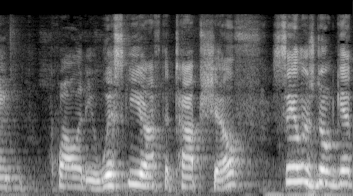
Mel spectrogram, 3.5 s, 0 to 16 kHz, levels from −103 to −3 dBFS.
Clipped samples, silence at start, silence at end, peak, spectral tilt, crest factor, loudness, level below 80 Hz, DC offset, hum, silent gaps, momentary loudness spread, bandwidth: under 0.1%; 0 s; 0 s; -2 dBFS; -4 dB/octave; 18 dB; -19 LUFS; -50 dBFS; under 0.1%; none; none; 9 LU; 12.5 kHz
